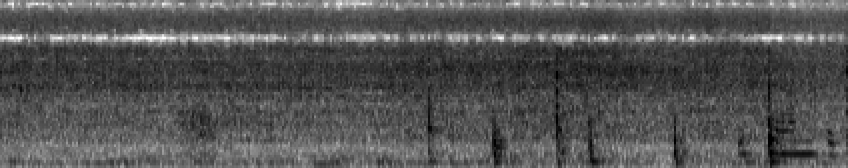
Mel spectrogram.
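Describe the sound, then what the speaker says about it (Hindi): Potatoes, carrots and peas fry in oil for a mixed vegetable sabzi, with a loud, continuous sizzle and hiss broken by occasional clinks and scrapes of stirring in the pan. "ये इसी तरह ऑयल में फ्राई होंगी"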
